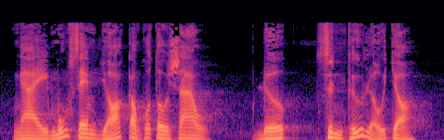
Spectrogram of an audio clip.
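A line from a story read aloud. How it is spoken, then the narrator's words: Cold reply. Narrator (Vietnamese): Hoàng Cố lạnh lùng đáp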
